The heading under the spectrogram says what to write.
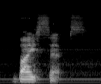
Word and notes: biceps: American English

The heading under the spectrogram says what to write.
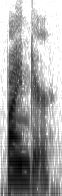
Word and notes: binder: American English

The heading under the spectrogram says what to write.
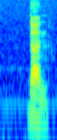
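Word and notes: done: Canadian English

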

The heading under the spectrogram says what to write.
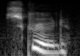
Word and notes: screwed: American English

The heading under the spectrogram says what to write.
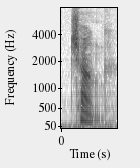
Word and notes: chunk: American English

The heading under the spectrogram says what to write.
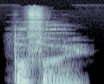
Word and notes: boffo: Australian English

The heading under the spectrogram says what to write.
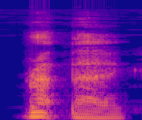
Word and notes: ratbag: Australian English

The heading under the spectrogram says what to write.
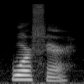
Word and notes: warfare: American English

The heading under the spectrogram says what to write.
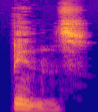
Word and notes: bins: Australian English

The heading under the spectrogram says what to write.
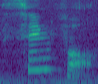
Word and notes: sinful: American English

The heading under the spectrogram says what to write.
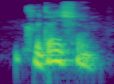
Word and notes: gradation: British English

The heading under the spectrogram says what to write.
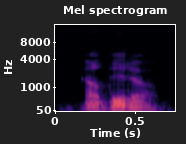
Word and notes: albedo: American English

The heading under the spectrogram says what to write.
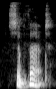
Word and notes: subvert: British English

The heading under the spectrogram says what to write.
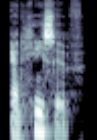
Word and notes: adhesive: American English

